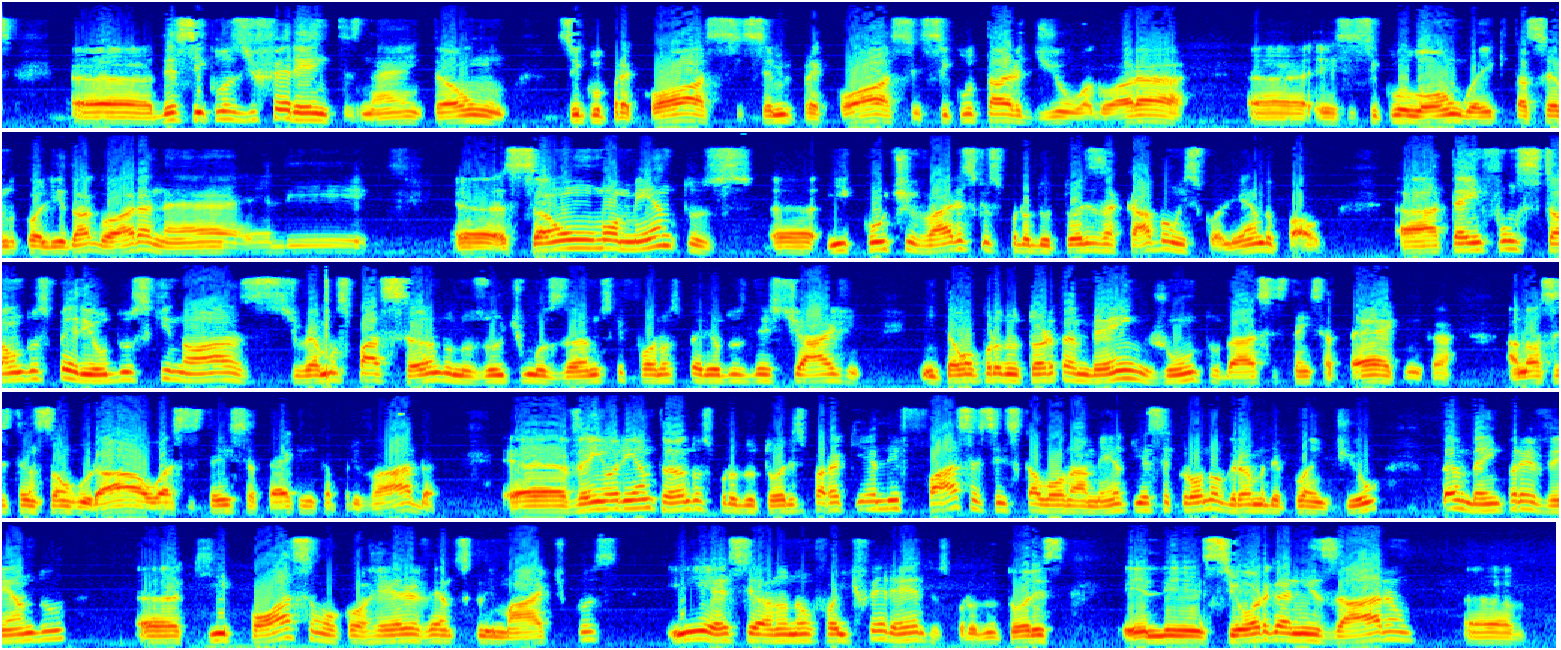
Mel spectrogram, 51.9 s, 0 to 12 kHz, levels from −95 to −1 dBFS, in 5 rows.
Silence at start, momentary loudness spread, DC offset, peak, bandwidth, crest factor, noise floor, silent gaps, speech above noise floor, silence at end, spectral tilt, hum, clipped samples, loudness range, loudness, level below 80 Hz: 0 s; 9 LU; under 0.1%; -10 dBFS; 9.4 kHz; 12 dB; -61 dBFS; none; 39 dB; 0.2 s; -5 dB/octave; none; under 0.1%; 2 LU; -22 LUFS; -66 dBFS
